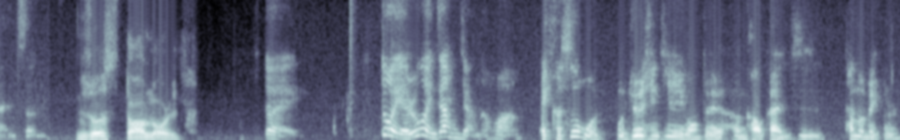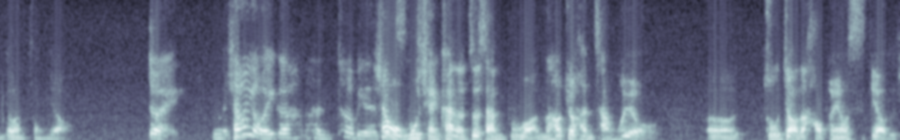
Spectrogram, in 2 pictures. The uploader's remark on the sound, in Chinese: 這集我們第一次用了遠端錄音。所以沒有調整好每個人的音量大小。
